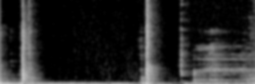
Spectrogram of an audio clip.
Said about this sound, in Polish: pojedyncze brawo.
